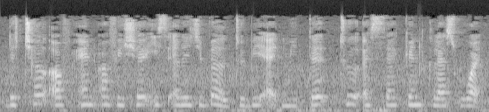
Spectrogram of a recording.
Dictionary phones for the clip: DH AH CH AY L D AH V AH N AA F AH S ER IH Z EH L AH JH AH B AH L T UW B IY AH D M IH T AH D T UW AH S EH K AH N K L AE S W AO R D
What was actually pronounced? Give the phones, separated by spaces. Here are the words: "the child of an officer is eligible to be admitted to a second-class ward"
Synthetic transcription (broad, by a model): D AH CH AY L AH F AH N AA F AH SH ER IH S EH L AH JH AH B AH L T UW B IY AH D M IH T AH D T UW AH S EH K AH N K L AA S W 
